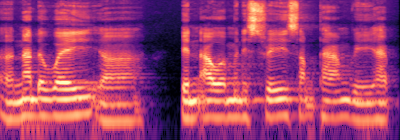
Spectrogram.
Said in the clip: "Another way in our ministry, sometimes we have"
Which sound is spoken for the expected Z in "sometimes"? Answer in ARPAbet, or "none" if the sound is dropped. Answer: none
